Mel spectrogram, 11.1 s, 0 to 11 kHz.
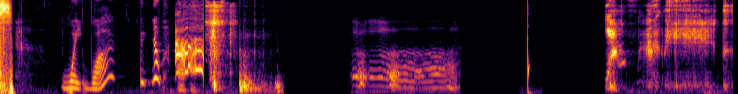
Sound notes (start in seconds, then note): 0.0 gasp; 3.6 thud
